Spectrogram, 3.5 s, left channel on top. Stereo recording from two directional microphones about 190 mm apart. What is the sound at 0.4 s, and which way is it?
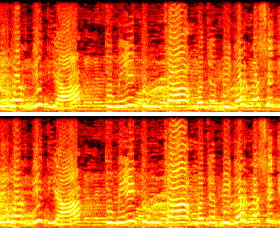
A woman's voice, 15° right (ahead or behind).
